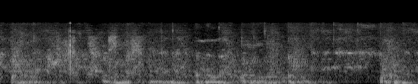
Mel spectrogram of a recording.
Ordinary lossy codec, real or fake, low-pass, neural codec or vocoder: none; fake; 7.2 kHz; codec, 24 kHz, 0.9 kbps, WavTokenizer, medium speech release version 2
